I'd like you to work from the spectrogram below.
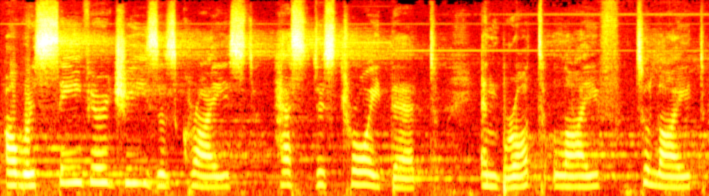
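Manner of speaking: ordinary talk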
